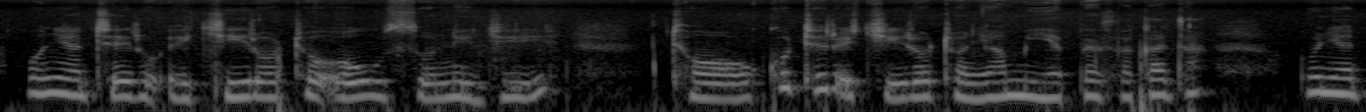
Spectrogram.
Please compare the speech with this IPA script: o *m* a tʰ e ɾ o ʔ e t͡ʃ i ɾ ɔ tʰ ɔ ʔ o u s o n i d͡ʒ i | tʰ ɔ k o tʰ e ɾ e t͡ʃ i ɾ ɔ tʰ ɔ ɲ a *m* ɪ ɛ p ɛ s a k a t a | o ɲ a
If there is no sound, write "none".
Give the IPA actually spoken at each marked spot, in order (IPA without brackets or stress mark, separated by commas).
ɲ, m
